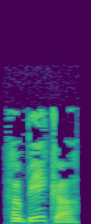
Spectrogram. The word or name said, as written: habika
